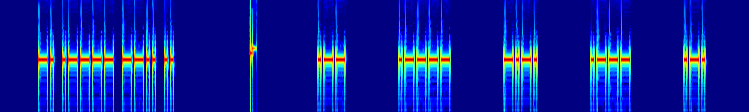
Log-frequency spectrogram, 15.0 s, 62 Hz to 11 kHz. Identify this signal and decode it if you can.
Morse code, heard as a keyed tone, about 20 wpm, spaced as for 10 wpm, 700 Hz. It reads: N1ZI W1CJR
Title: USA Call Signs - 6x Character Spacing - 20wpm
